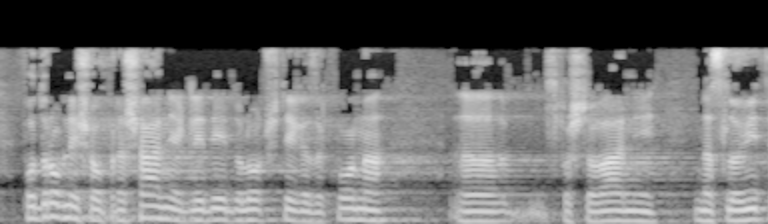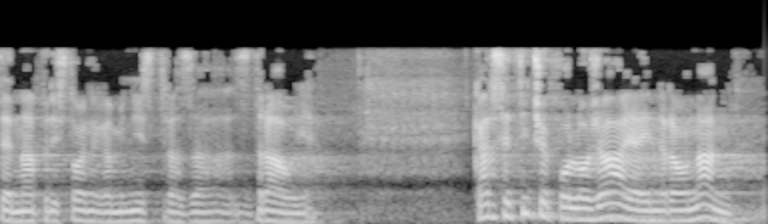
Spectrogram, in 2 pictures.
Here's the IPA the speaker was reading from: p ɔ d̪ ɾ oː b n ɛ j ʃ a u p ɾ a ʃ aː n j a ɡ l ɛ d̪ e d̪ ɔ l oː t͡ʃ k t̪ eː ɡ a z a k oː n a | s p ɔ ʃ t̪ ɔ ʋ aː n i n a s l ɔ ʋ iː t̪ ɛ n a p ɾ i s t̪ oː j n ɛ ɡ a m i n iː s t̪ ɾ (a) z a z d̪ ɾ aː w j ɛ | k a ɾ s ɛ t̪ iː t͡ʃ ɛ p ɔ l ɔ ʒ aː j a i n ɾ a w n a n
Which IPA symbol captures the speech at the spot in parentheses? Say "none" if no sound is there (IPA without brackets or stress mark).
a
